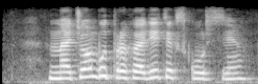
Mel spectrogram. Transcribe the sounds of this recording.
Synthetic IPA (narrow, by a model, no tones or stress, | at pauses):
nɐt͡ɕombud̪ʊt̪pɾəxɐdʲitʲɛkskursʲɪjɪ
